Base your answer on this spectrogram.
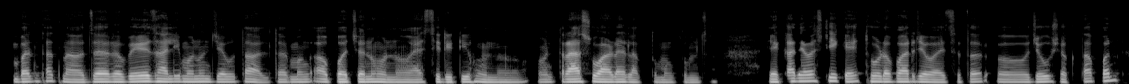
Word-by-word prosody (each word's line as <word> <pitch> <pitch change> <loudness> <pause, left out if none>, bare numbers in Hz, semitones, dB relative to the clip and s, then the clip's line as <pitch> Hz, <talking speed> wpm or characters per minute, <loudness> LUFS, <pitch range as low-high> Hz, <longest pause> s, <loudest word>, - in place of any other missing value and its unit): म्हणतात 135 +4 -2
ना, 110 -2 0
जर 125 -1 +4
वेळ 135 +2 +6
झाली 130 -1 +2
म्हणून 130 0 +1
जेवाताल 120 -3 -1
तर 115 0 -2
मग 115 +1 -2
अपचन 120 +1 +2
होणं, 110 -3 +1
ॲसिडिटी 115 +1 -2
होणं 110 -3 -1 0.2
आणि 115 0 -4
त्रास 125 +1 +4
वाढायला 120 -2 +4
लागतो 105 -1 -6
मग 105 0 -5
तुमचा. 100 +3 -9 0.6
एखाद्या 140 +5 +2
वेळेस 155 0 0
ठीक 160 -3 +1
आहे 130 +2 +2
थोडंफार 130 -1 +2
जेवायचं 110 -3 -1
तर 125 +1 -1 0.2
अ, 115 0 -3
जेवू 125 +1 +1
शकता, 120 +4 -4
पण 170 +3 +1
120 Hz, 160 wpm, -23 LUFS, 115-130 Hz, 0.6 s, वेळ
